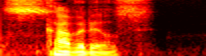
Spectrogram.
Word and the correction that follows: Cavatelli: Called Cavatelli. The way it's spelled.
